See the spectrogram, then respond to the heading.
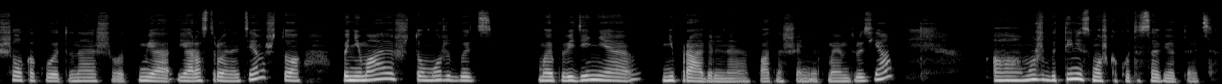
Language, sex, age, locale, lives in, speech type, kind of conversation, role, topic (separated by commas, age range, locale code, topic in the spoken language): Russian, female, 40-44, ru-RU, United States, conversation, advice, user, Как поддерживать связь с приятелями, не становясь навязчивым и не теряя близости?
